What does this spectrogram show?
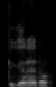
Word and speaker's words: Figueiredo: But I do feel that Figueiredo, how would you pronounce his name again? Figueiredo.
